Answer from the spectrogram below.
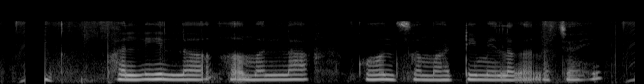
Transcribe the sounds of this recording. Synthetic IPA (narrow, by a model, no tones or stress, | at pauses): pʰəlːilaa̰məlːakɔːnsəmaːʈimẽləɡa̰ːnʔat͡ʃaːɦie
